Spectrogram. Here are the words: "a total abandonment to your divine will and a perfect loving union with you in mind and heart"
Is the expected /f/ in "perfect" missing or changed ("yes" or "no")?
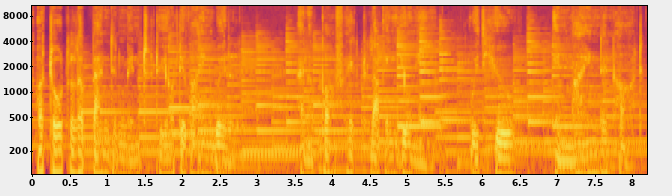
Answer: no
